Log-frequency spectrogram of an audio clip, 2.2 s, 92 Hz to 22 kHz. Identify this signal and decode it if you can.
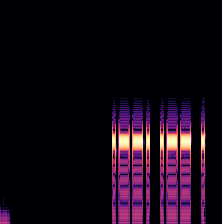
Morse code, heard as a keyed tone, about 34 wpm, 700 Hz. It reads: PWE
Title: USA Call Sign Postfixes - 3 Letters 35wpm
